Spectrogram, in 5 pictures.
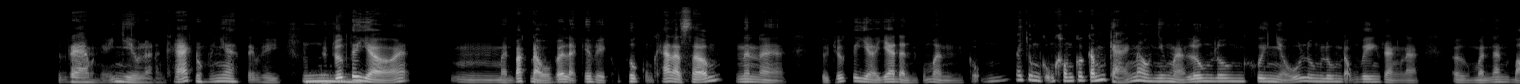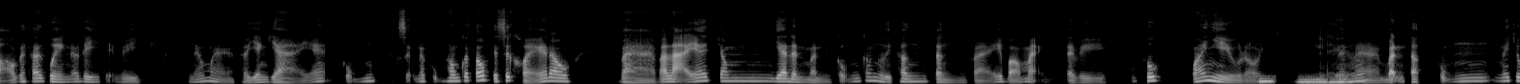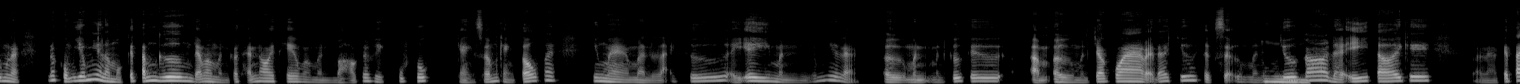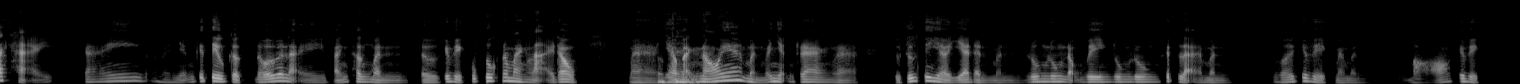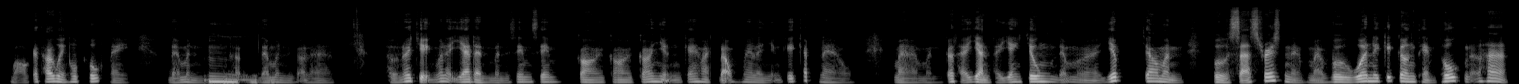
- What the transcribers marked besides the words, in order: other background noise
- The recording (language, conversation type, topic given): Vietnamese, advice, Làm thế nào để đối mặt với cơn thèm khát và kiềm chế nó hiệu quả?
